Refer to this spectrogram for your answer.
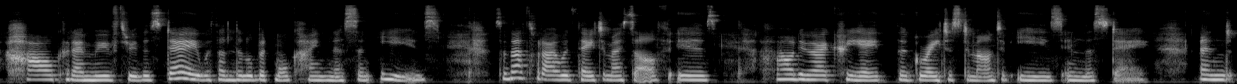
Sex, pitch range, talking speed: female, 190-215 Hz, 180 wpm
